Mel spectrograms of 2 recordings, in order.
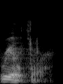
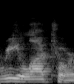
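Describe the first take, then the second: First: No extra vowel is said after the L. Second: An extra vowel is said after the L. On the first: The speaker calls it right. "there's no A in realtor uh, after the L, just realtor" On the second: The speaker calls it wrong. "it's not realtor"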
